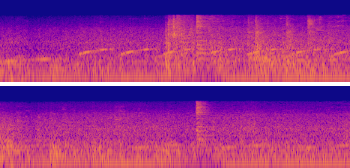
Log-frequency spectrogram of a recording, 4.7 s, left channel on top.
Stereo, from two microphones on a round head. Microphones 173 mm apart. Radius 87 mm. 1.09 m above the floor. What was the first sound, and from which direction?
Keys jangling, 40° right (ahead or behind).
